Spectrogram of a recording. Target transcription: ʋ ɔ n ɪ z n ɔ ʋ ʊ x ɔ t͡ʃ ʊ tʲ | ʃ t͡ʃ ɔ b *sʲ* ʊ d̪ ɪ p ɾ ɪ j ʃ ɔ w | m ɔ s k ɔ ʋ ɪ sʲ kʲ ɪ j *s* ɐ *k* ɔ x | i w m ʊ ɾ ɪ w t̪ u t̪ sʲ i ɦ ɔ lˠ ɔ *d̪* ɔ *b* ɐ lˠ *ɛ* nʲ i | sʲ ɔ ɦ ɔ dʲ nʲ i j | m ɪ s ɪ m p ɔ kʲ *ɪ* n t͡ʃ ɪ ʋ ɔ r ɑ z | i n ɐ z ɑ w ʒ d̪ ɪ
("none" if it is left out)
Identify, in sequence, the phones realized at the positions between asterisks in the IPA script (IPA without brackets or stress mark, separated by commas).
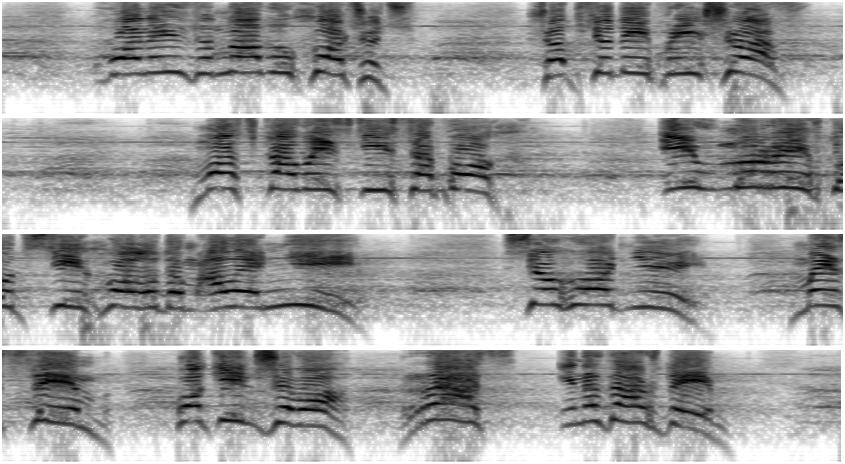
sʲ, s, p, d̪, m, ɛ, i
